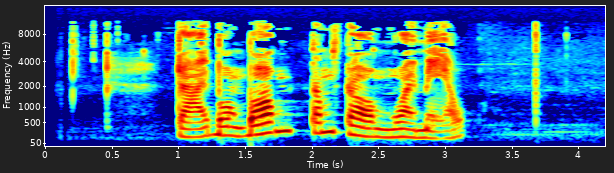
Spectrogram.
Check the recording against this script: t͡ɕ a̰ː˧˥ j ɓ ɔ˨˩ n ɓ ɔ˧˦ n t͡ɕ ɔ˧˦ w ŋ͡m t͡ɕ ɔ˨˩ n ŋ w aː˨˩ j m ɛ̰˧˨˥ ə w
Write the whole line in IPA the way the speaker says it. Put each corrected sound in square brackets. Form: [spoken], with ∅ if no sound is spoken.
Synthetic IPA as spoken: t͡ɕ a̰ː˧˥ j ɓ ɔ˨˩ n ɓ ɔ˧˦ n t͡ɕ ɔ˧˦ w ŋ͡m t͡ɕ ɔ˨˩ n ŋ w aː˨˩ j m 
